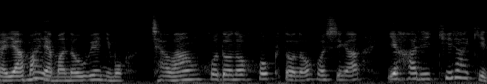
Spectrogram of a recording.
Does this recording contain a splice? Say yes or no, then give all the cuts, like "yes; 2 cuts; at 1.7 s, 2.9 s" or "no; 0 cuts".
no; 0 cuts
